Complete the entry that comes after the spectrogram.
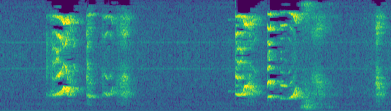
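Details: A young male cockatiel, not yet a year old, caged outdoors in a driveway, talks in two short bursts of squeaky, speech-like mimicry, mid-pitched and raspy, with a faint low hum underneath.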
